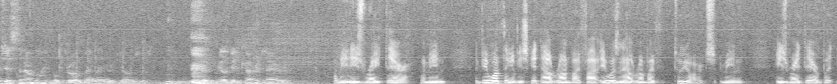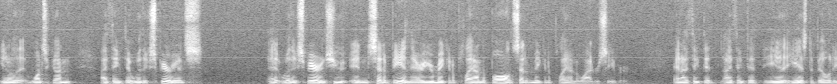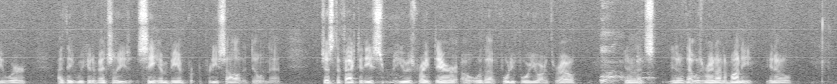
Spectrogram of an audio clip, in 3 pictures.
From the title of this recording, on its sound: Press Conferences & Post-Game Interviews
